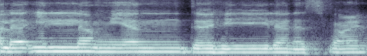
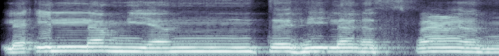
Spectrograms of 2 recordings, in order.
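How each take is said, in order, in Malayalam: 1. 'yantahi'-യിലെ അവസാന സ്വരം നീട്ടുന്നു. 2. 'yantahi'-യിലെ അവസാന സ്വരം ചെറുതായി തന്നെ നിൽക്കുന്നു. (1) "അത് നീളാൻ പാടില്ല" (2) "എന്നേ പറയാൻ പറ്റുള്ളൂ"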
